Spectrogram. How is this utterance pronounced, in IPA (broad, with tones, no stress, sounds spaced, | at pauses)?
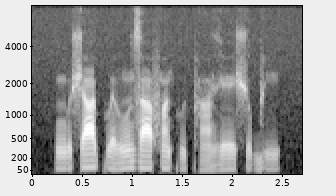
ŋ ʊ˨ ʃ aː˦ kʷ ɛ˨ β ũ˦ z a˦ f ã˦ kʷ i˨ pʰ ã˨ ɣ eː˦ ʃ ʊ˦ b i˦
